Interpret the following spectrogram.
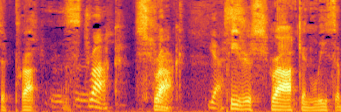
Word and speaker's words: Strzok: You know, these two star-crossed lovers, Peter, how do you pronounce it? Strzok.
